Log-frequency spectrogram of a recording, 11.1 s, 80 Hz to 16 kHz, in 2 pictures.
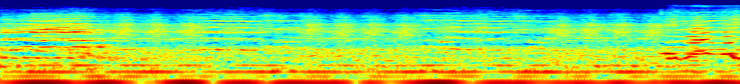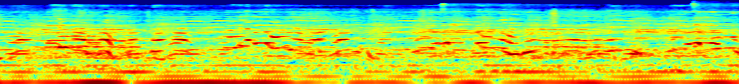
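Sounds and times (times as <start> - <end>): low electronic drone: 0.0 - 11.0
layered higher tones: 5.0 - 11.0.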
